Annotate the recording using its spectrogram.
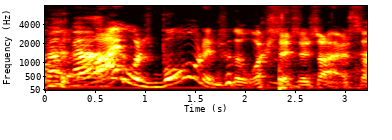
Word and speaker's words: Worcestershire: The correct pronunciation is Worcestershire.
